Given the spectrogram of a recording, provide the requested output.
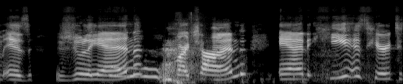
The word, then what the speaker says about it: Julien Marchand: So my name, as you said, you pronounced very well, Julien Marchand, and I'm a part-time academic in entrepreneurship.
